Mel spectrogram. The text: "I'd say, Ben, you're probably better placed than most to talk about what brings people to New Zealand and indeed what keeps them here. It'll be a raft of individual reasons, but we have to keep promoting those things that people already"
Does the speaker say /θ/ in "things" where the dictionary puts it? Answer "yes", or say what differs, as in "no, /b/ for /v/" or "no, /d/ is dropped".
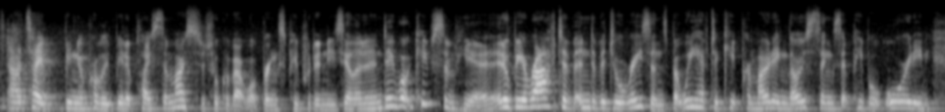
yes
